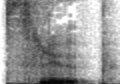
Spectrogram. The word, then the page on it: sloop: British English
